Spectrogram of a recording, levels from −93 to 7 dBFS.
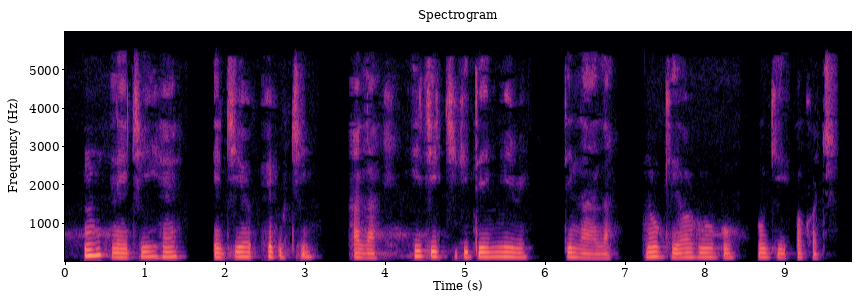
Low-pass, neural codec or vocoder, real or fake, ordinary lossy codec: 5.4 kHz; none; real; AAC, 24 kbps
